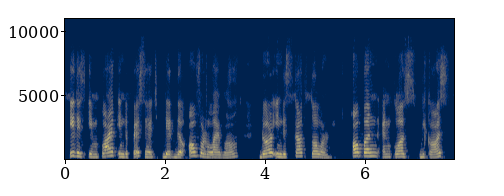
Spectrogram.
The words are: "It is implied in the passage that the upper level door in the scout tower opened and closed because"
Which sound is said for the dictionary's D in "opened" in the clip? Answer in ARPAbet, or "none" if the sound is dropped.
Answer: none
